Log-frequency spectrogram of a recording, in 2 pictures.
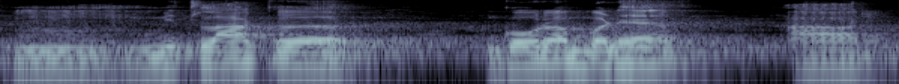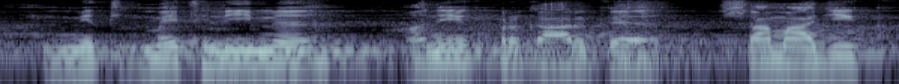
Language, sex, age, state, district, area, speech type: Maithili, male, 45-60, Bihar, Supaul, rural, spontaneous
